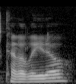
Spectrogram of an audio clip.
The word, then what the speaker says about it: Karlhto: Hello, my name is Karlhto, spelled like Karlhto but with an H. So it's K-A-R-L-H-T-O. Because in English language, the H is like who or something. But because I'm Greek, the H is ita, so I make the H sound like I.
